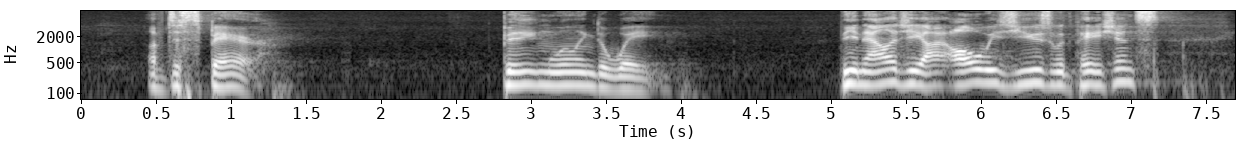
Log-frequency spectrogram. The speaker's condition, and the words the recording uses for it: No condition.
